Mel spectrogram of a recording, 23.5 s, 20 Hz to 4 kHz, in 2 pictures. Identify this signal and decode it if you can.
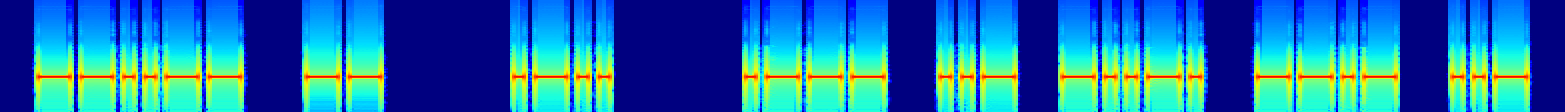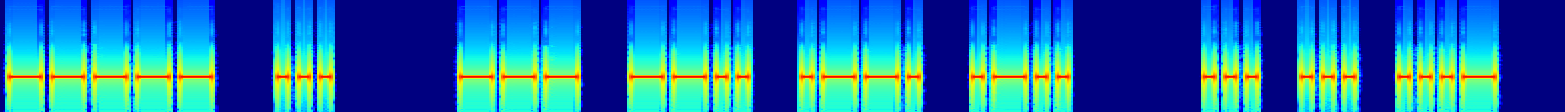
Morse code, heard as a keyed tone, about 15 wpm, spaced as for 12 wpm, 600 Hz. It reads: ,M L JU/QU0S OZPL SSV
